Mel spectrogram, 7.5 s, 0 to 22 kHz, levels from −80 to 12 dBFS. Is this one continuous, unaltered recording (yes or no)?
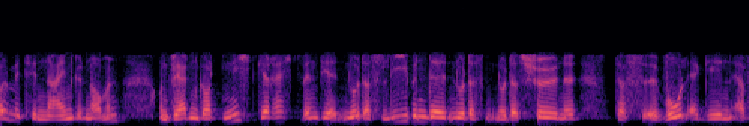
no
